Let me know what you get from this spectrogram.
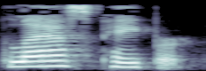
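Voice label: "glass paper", English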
